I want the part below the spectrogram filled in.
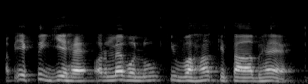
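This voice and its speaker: A man's voice: sits high, steady tone, unhurried, dull audio. A man with a Hindi accent teaching an English lesson, asking his students questions and answering them himself.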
